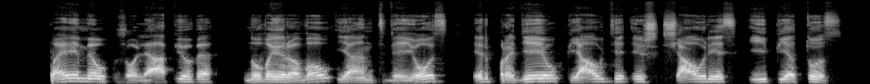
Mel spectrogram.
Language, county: Lithuanian, Alytus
